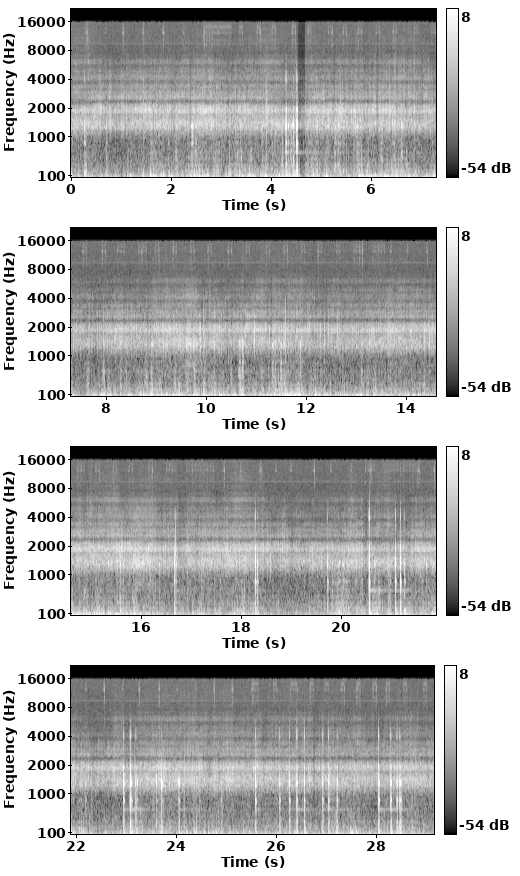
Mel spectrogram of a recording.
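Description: A vehicle driving over a snow-covered track, heard from a camera mounted on it: a steady motor whine over a low rumble. From about twenty seconds in come frequent sharp clicks and ticks.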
